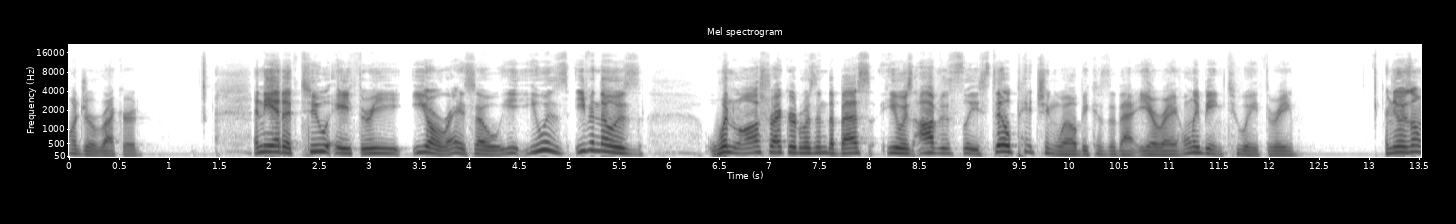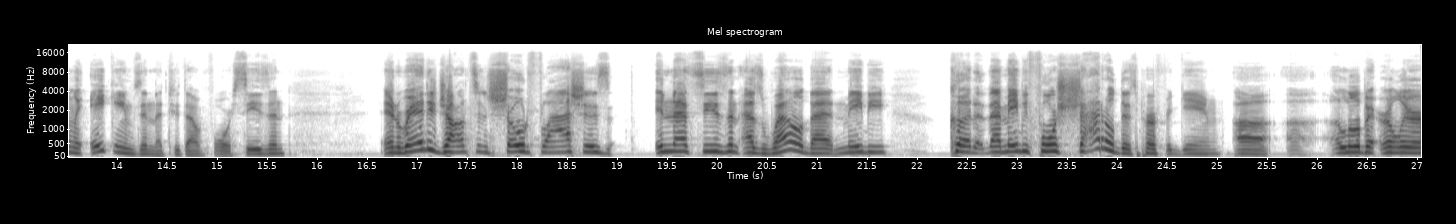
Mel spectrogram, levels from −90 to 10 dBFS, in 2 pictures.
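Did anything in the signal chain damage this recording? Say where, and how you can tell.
No, nothing in this speech recording stood out as damage from any stage of the signal chain when listening to it.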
